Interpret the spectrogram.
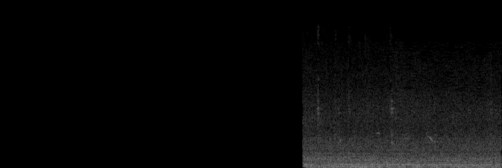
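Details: Three seconds of silence, then steady wind and vehicle rumble with no animal voice.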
